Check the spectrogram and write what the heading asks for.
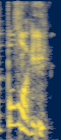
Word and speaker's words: buoy: How do you think Americans pronounce that word? Uh, I don't know. Buoy. Buoy? Well, that's just wrong. It's a boy.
